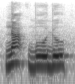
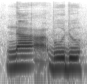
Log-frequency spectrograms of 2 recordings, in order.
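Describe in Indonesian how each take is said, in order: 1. Ain itu keras dan terputus seperti hentian glotal. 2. Ain itu lembut, dilepas, dengan sedikit gema. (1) "membacakan Ain tu dengan sifat keras. Sifat jahar dan syiddah" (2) "Ain dia tak keras. Ha, dia bereko sikit. Ha, dia lepas suara"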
